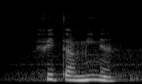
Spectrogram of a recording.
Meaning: vitamin (organic compound essential to human health)
- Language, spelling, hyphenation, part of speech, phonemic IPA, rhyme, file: Dutch, vitamine, vi‧ta‧mi‧ne, noun, /vi.taːˈmi.nə/, -inə, Nl-vitamine.ogg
